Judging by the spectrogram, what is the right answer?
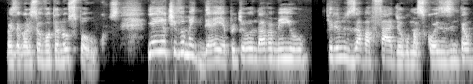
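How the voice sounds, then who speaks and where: High-pitched male voice at a fairly quick pace, with ordinary pitch variation and very even loudness. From Paraná, southern Brazil. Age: 30s. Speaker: YouTuber, journalism student. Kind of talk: casual vlog monologue.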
